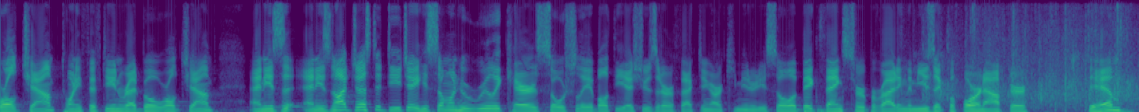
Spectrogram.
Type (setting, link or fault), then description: setting, live audience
